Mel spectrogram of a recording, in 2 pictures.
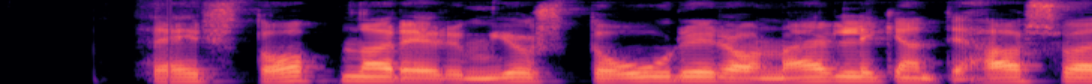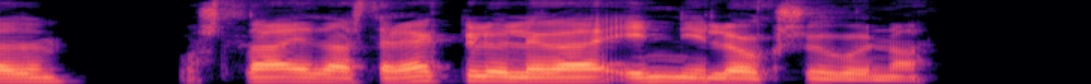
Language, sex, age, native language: Icelandic, male, 50-59, Icelandic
